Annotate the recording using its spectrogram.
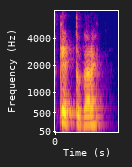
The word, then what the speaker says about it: Kettukari: I don't even try to like pronounce my last name, but it's Kettukari.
